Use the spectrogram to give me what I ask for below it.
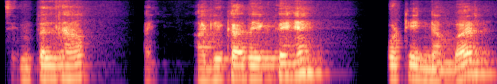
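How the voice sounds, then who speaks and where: Patient male chant teacher, slow measured delivery, echoey room. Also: mid-range voice, a little mellow. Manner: explains patiently, then recites verses slowly in a drawn-out chant. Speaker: Sanskrit hymn recitation teacher. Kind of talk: pronunciation lesson with slow chanted recitation.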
